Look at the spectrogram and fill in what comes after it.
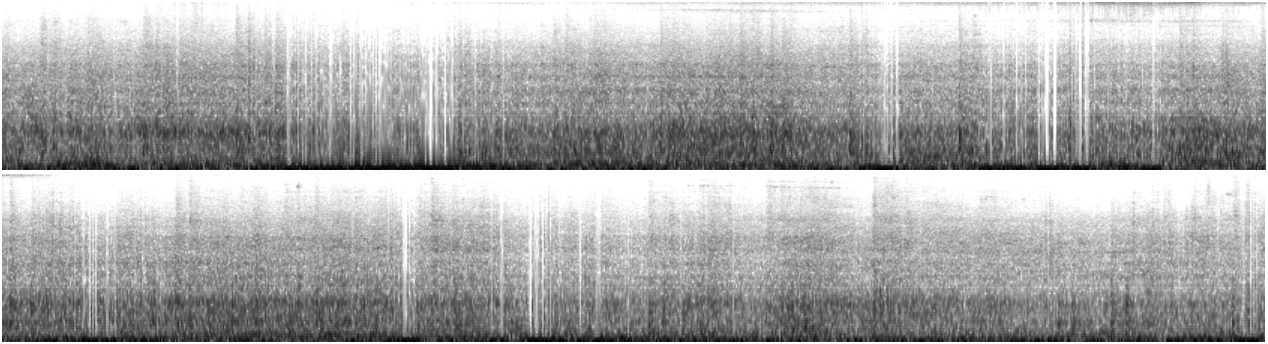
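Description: Container wagons of a freight train rolling past: a loud, steady rumble of steel wheels on rail, with scattered clicks as the wheels cross rail joints.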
